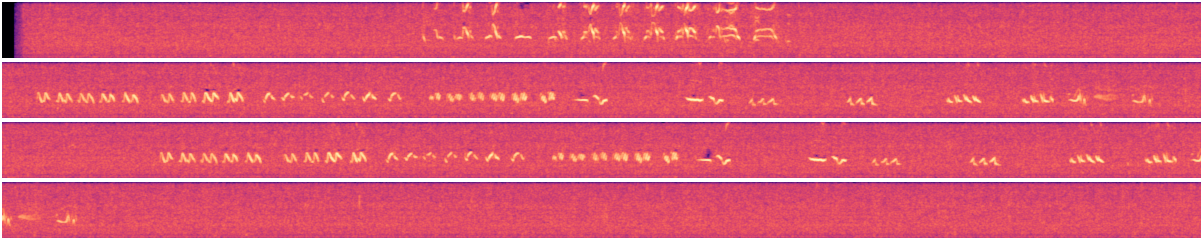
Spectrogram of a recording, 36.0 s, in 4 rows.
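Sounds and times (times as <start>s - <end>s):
stream rushing over rocks: 0.2s - 35.9s
songbird singing: 3.1s - 6.0s, 9.2s - 17.7s, 19.2s - 27.6s.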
